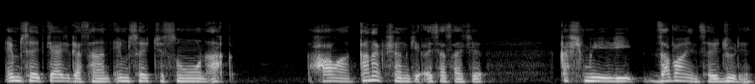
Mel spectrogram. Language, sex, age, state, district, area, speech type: Kashmiri, male, 45-60, Jammu and Kashmir, Srinagar, urban, spontaneous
